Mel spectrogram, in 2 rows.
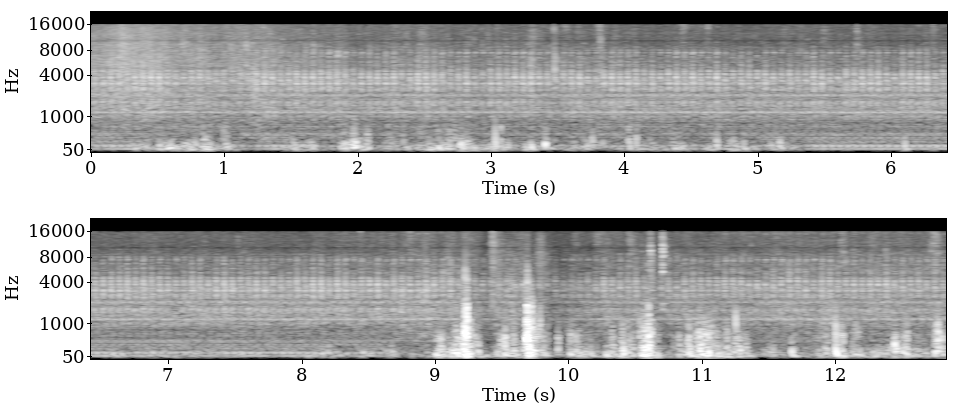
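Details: Miele W418 Honeycomb Care 5 kg washer, overloaded with bricks, spinning up to 1600 rpm: quiet hum, then bursts of heavy irregular drum knocking. Owner suspects a broken spider causing slight drum wobble; fine to about 900 rpm, noisy at 1600.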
